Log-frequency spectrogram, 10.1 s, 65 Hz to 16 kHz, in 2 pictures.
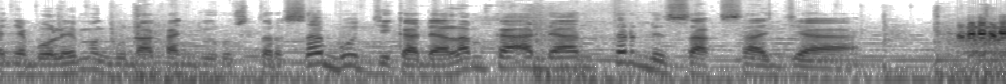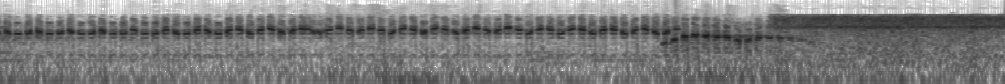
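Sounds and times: warbling high electronic tone: 4.8 - 10.0
steady hiss: 8.7 - 10.0.

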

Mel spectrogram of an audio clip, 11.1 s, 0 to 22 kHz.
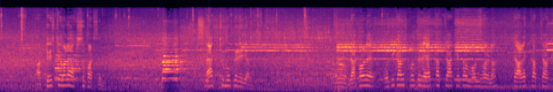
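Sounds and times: street traffic hum: 0.0 - 11.0
vehicle horn toot: 2.3 - 3.8, 4.7 - 9.8.

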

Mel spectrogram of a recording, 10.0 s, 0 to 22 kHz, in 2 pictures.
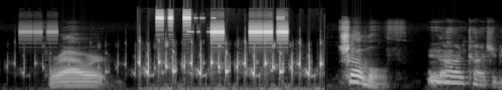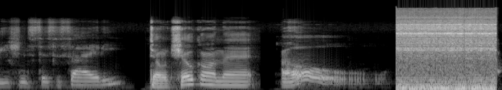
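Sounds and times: electronic blips and buzzes: 0.0 - 3.3, 9.0 - 10.0.

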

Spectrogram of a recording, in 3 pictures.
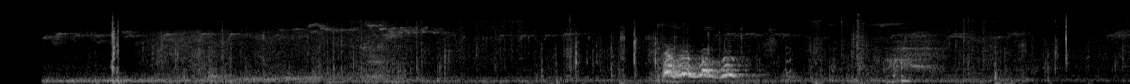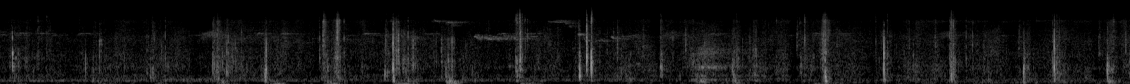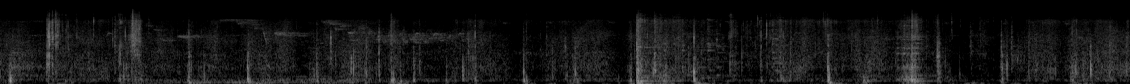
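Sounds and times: footsteps on dirt and stone trail: 1.5 - 33.9
dog barking: 6.6 - 7.6.

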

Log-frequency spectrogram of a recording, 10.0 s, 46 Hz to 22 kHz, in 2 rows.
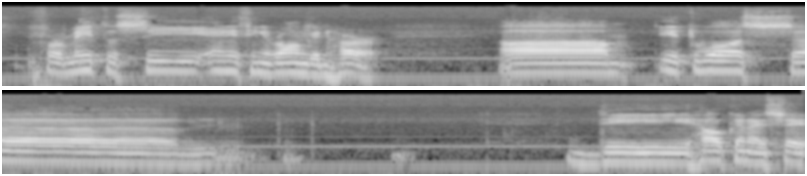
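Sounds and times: low electrical hum: 0.0 - 10.0
man saying uh: 3.1 - 6.6, 8.6 - 10.0.

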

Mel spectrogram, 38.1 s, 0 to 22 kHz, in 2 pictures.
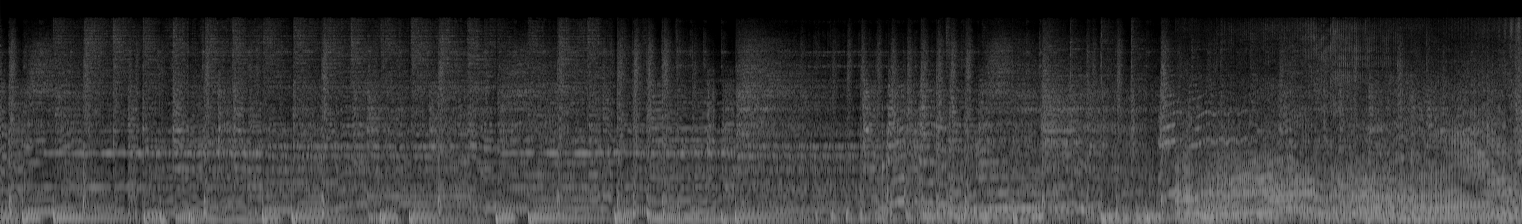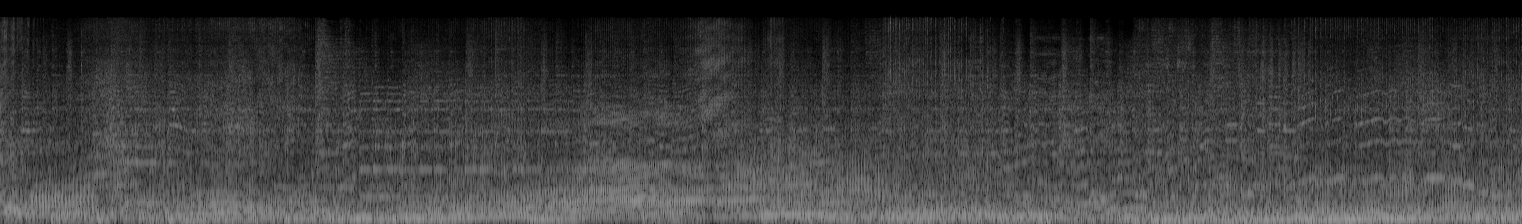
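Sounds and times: rock music: 0.0 - 38.0
motorcycles accelerating past: 24.1 - 31.7.

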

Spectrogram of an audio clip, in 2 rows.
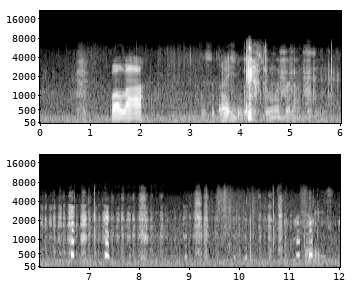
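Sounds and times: breathy panting puffs: 4.1 - 12.0.

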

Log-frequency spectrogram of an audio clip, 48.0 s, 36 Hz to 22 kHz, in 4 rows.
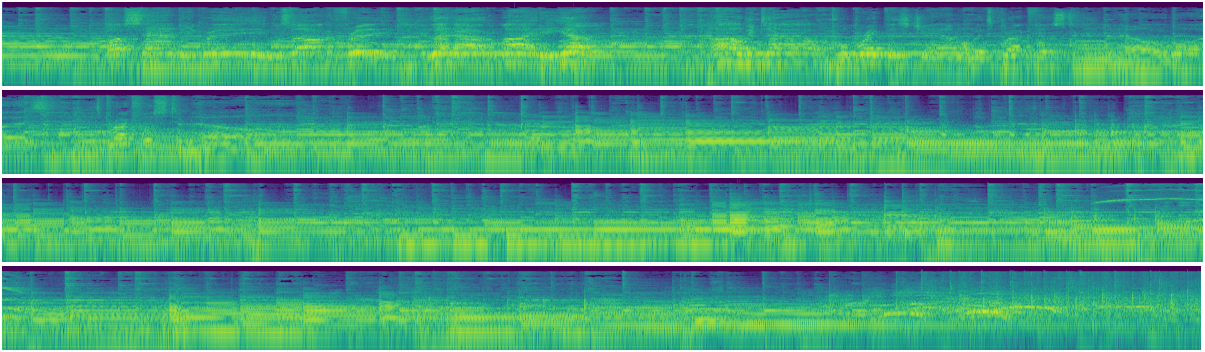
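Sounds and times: acoustic guitar: 0.0 - 48.0
electric guitar: 0.0 - 48.0.

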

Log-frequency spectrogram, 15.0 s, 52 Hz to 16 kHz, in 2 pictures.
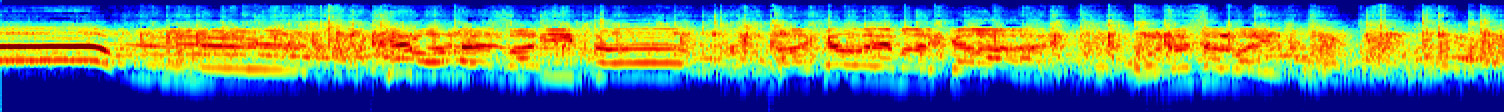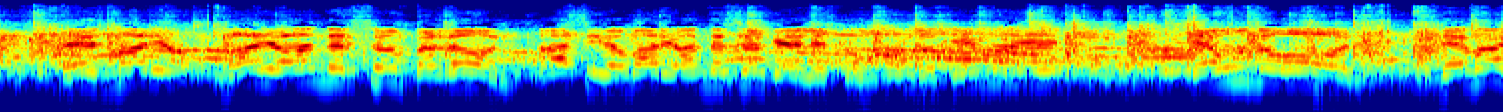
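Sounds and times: clapping and applause: 0.0 - 15.0.

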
